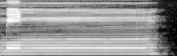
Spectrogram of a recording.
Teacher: میم 2 زبر من، میم 2 زیر من۔ یہ جو میں لاسٹ میں ناک میں آواز کو چھپاتا ہوں اسے غنہ کہتے ہیں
